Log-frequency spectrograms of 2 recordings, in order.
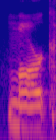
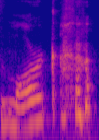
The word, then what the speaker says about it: Mark: It's because the English pronunciation is Mark. But yeah, I'm not gonna watch Boys Planet, I'm sorry. They gotta know Mork instead of Maku by now.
